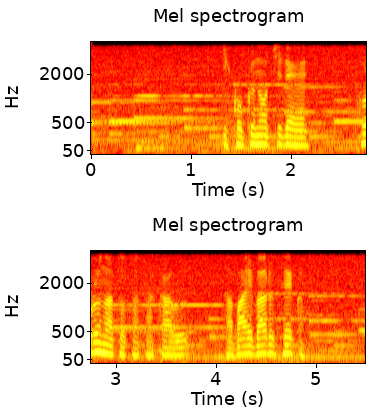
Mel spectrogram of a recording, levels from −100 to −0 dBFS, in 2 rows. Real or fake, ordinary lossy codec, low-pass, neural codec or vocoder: real; none; 3.6 kHz; none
